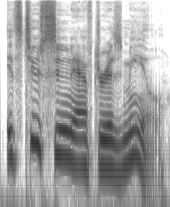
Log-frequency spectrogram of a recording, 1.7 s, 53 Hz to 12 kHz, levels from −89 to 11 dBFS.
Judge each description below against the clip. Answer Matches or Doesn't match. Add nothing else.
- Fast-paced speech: Matches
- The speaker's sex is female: Doesn't match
